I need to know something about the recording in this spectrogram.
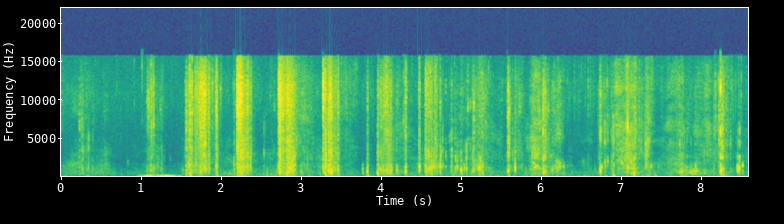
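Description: Footsteps crunch on snow at a steady walking pace.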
